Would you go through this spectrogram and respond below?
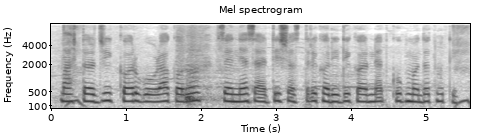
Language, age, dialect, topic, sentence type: Marathi, <18, Varhadi, banking, statement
